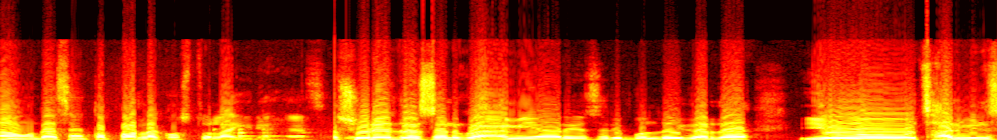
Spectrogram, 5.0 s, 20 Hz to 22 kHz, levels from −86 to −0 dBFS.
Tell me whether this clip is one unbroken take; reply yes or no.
no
